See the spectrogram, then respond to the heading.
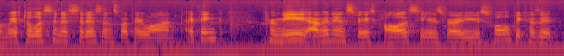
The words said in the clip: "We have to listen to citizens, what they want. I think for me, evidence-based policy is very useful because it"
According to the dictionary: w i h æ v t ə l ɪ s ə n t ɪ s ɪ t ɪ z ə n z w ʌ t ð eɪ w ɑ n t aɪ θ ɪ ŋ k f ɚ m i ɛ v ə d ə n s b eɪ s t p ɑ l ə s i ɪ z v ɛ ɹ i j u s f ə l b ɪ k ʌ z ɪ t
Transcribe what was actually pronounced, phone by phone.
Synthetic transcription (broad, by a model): w i h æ f t ə l ɪ s ə n t ɪ s ɪ t ɪ z ə n z w ʌ t ð eɪ w ɑ n t aɪ θ ɪ ŋ k f ɚ m i ɛ v ə d ə n s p eɪ s p ɑ l ə s i ɪ z v ɛ ɹ i j u s f l b ɪ k ʌ z ɪ t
